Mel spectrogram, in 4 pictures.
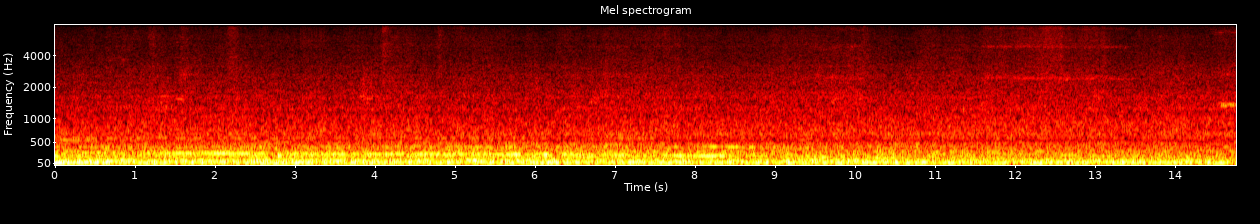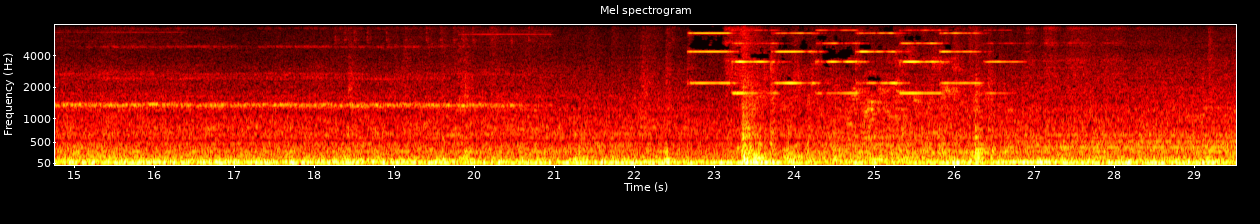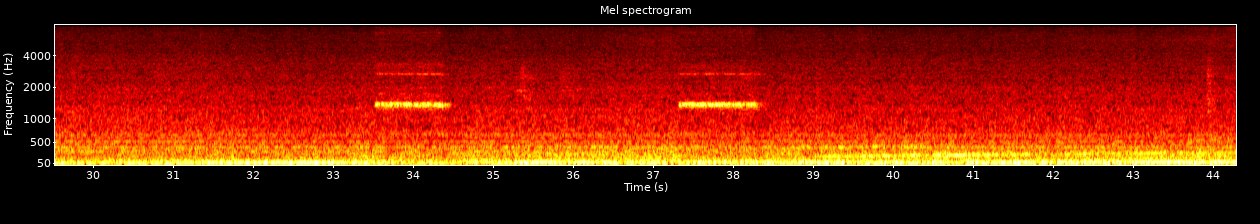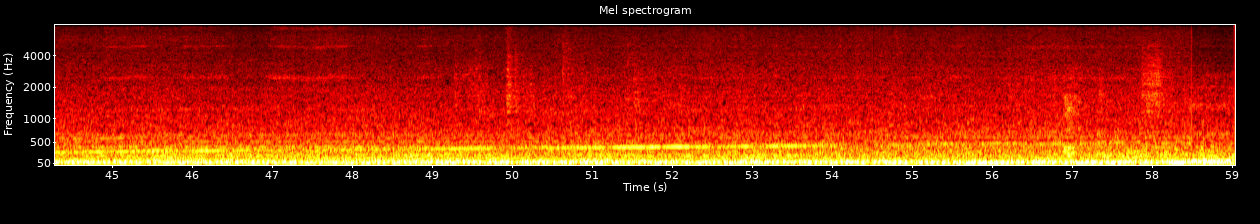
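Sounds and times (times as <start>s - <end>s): train rumbling: 0.0s - 59.0s
short beeps: 22.7s - 27.0s, 33.6s - 34.5s, 37.3s - 38.4s.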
